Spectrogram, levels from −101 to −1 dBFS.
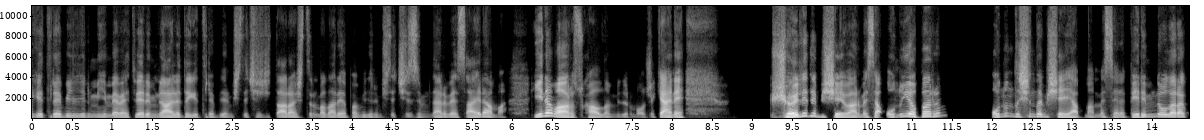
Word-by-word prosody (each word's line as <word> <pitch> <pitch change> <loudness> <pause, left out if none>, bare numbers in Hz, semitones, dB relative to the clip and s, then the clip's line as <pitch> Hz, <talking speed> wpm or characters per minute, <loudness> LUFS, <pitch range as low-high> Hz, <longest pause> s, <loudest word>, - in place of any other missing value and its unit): getirebilir 140 0 -6
miyim? 135 +1 -12
Evet, 130 -3 -4
verimli 135 +1 -3
hâle 130 -1 0
de 115 - -4
getirebilirim. 95 -2 -12
İşte, 100 +2 -14
çeşitli 115 +1 -12
araştırmalar 115 +1 -5
yapabilirim, 120 +1 -10
işte, 115 - -17
çizimler 115 +1 -8
vs. 105 - -9
ama 130 +11 -3 0.3
yine 210 - +5
maruz 110 - +5
kaldığım 90 0 -4
bir 90 - -24
durum 90 -1 -19
olacak. 85 +7 -15
Yani, 125 -2 +4 1.1
şöyle 180 +11 +8
de 245 - -3
bir - - -4
şey 130 -2 +3
var, 115 0 +1
mesela 115 -1 -1
onu 145 +7 -4
yaparım, 225 +4 +2 0.6
onun 240 -2 -3
dışında 205 -1 -1
bir 165 - -9
şey 130 -4 +2
yapmam, 95 0 -4
mesela. 105 -2 -8
Verimli 165 +10 -1
olarak 185 -3 +2
125 Hz, 160 wpm, -24 LUFS, 115-155 Hz, 1.1 s, şöyle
